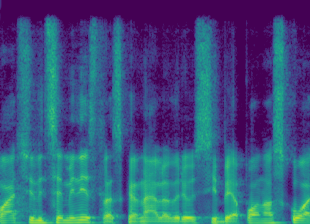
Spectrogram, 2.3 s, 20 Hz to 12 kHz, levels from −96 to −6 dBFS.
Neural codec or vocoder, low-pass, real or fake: codec, 24 kHz, 3.1 kbps, DualCodec; 10.8 kHz; fake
